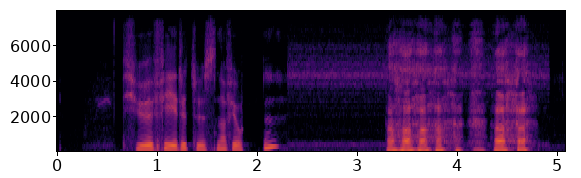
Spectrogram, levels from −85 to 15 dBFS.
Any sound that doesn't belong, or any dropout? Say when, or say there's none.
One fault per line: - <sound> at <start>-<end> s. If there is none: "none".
- laugh at 3.3-4.8 s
